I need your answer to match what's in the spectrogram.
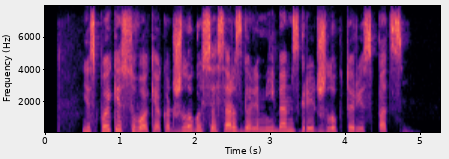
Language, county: Lithuanian, Panevėžys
